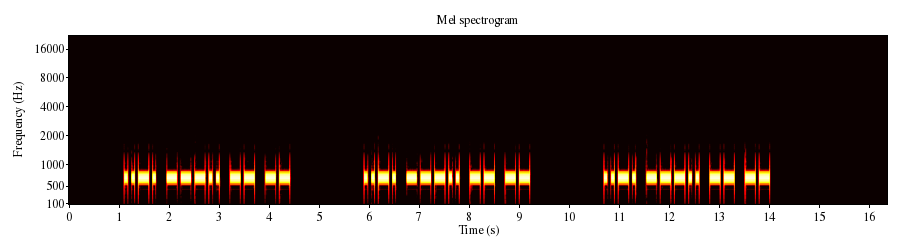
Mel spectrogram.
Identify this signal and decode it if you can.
Morse code, heard as a keyed tone, about 17 wpm, 700 Hz. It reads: F8MM F8MM F8MM
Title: DXCC-100 Call Signs - 4 Characters - Repeated 3x - 17wpm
